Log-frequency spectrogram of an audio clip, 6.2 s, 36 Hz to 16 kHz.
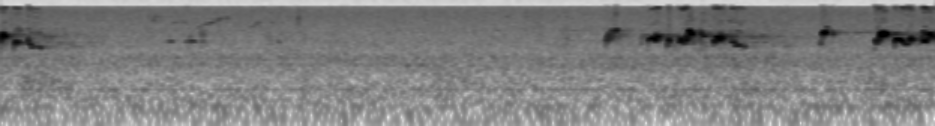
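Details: Trapping decoy red-whiskered bulbul, 31 January 2019, stays mostly quiet after a short opening note, then delivers two lively bursts of rapid, tumbling whistled notes toward the end.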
